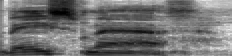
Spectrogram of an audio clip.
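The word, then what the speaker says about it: Basemath: tibsum or tiben yeah tis a bun and base math that's how it's spelled b a s e m a t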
